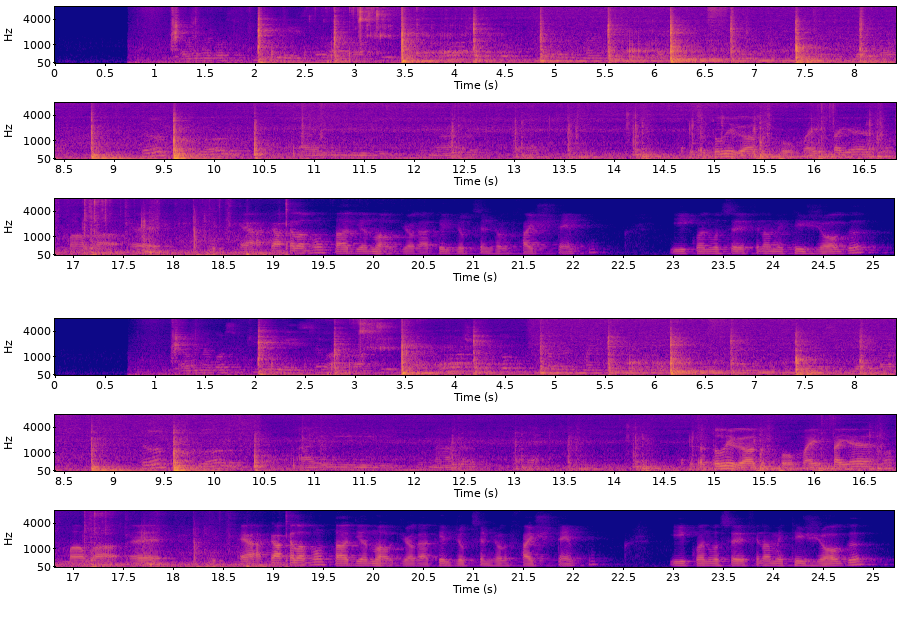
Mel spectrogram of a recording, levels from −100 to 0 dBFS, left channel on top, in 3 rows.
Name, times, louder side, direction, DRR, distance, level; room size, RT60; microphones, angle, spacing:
sound 1, 0.7-19.2, left 2 dB, 30° left, 0.6 m, -38 dB
voice 1, 1.2-3.5 3.8-10.4 10.8-12.6 13.1-13.3, equal, 30° right, 0 dB, 1.7 m, -50 dB
sound 2, 2.5-19.3 20.0-20.1 20.3-20.4, left 6 dB, 70° left, 1.2 m, -51 dB
sound 3, 4.7-10.5, right 4 dB, 75° right, 2.3 m, -53 dB
voice 2, 14.8-18.1 18.6-22.2 23.0-24.9, right 4 dB, 55° right, 7 dB, 0.6 m, -44 dB
9.5 x 7.5 x 3.9 m, 0.77 s
head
